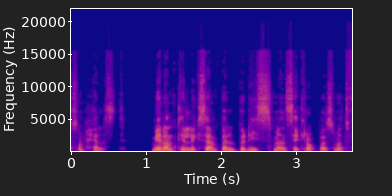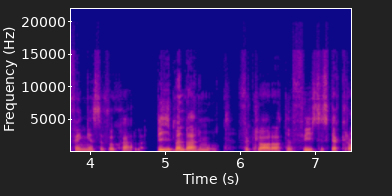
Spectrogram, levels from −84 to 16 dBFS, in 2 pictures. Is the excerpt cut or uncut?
cut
